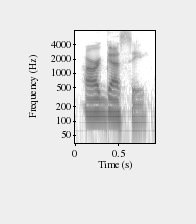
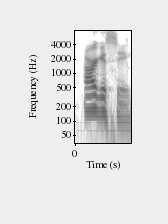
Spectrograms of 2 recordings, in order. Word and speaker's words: Argosy: 11th and uh uh Chris Denman is writing pronounce Argus e argussy Argosy Argosy Casino Argosy Casino yeah please show up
